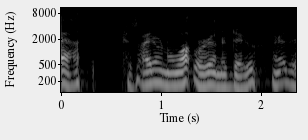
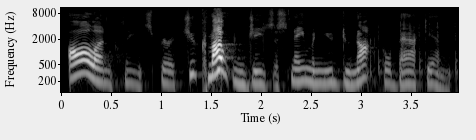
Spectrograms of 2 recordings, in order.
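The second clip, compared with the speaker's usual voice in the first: much louder deliverance command; authoritative command; 15 dB louder than usual. Shown as a demonstration. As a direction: cast it out with full authority. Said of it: "you take your authority".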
